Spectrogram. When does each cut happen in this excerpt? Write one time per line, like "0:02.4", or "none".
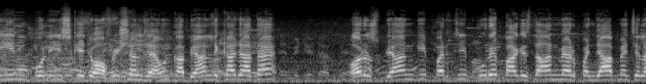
none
